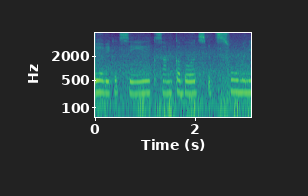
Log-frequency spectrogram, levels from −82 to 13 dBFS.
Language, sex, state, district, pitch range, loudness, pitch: English, female, Haryana, Rohtak, 235-245 Hz, -15 LUFS, 240 Hz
